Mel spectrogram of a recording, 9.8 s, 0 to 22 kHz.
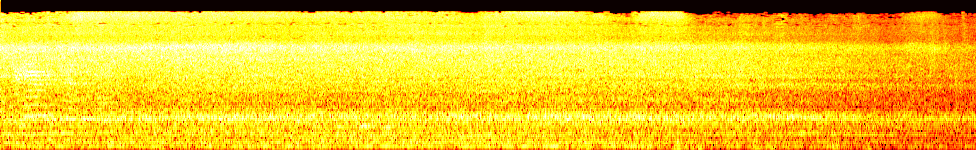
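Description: Tobu 9000 series electric train running through a subway tunnel, heard from inside the car: a steady rumble of wheels on rail with a thin steady whine over it, growing somewhat quieter near the end.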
